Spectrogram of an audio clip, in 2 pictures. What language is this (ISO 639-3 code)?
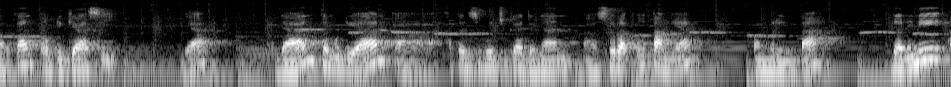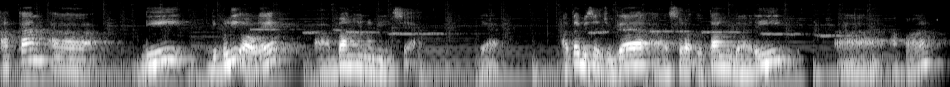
ind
